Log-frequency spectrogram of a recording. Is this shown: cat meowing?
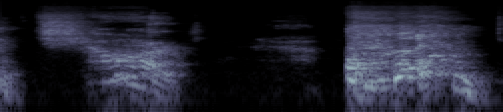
no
